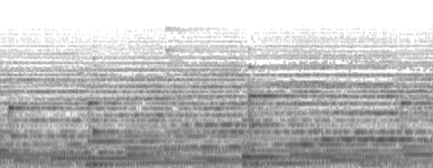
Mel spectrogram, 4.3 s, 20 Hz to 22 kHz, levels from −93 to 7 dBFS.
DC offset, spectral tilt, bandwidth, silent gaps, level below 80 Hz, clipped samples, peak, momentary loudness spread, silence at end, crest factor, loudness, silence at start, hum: under 0.1%; -6 dB/octave; 11.5 kHz; none; -54 dBFS; under 0.1%; -16 dBFS; 5 LU; 0 s; 16 dB; -32 LUFS; 0 s; none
